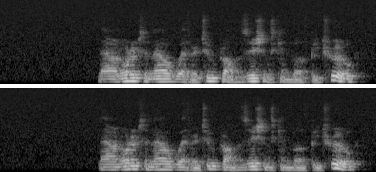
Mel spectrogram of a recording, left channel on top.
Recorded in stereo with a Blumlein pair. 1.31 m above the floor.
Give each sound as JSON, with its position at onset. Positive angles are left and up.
{"t": 1.0, "sound": "a man speaking", "azimuth_deg": 70, "distance_m": 3.5}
